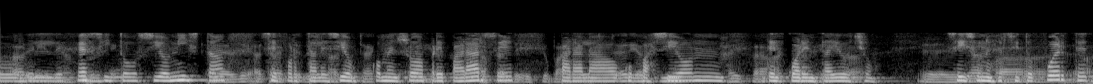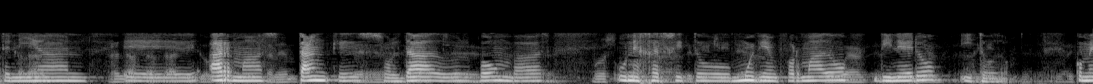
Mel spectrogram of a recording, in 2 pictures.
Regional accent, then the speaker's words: Dheisheh, West Bank, Palestine; Para explicar un poco cómo surgió Deisha, el campo de Deisha, de donde vengo yo

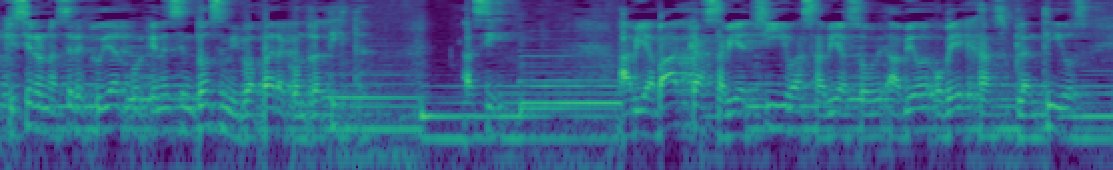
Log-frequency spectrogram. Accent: Sol de Julio, Santiago del Estero, Argentina; el pueblo de donde yo soy, vio. Sol de Julio se llama el pueblo.

